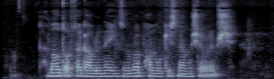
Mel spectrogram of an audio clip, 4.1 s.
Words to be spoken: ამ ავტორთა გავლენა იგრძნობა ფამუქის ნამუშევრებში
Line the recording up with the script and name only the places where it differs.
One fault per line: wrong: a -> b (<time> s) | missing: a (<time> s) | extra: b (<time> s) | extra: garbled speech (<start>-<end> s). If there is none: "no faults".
no faults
